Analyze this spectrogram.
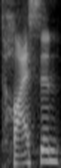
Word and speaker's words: Tayson: if you didn't know tayson's name is actually supposed to be pronounced tyson because his name is tai we just all say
